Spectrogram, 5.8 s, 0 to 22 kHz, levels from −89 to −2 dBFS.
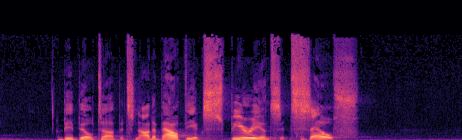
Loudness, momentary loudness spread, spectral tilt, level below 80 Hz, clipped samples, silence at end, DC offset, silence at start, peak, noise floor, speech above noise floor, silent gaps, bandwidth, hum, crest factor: -25 LUFS; 10 LU; -3.5 dB/octave; -58 dBFS; under 0.1%; 1.35 s; under 0.1%; 0.7 s; -6 dBFS; -62 dBFS; 37 dB; none; 17 kHz; none; 22 dB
